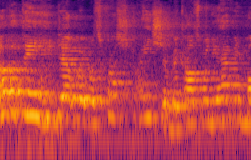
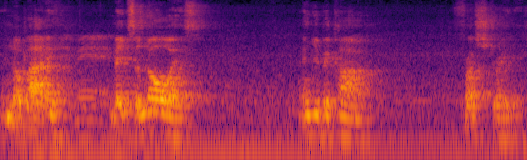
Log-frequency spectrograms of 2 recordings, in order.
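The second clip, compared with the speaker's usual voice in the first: dropping quiet; 9 semitones lower, 8 dB quieter than usual. Real, not acted. Quiet drop after shouting.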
